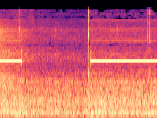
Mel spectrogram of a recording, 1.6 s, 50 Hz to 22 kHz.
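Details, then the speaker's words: Bridgeport Model 6F power feed switch, continuity test from common: steady high beep when the switch is released, silent while held in; switch contact good, working correctly. "i'm holding the switch in and it's not making contact which is correct let it go and it makes contact that's fine"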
